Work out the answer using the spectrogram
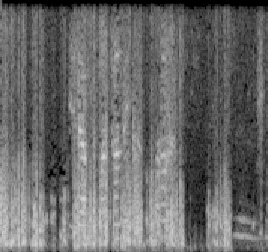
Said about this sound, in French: Y a beaucoup de vent.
